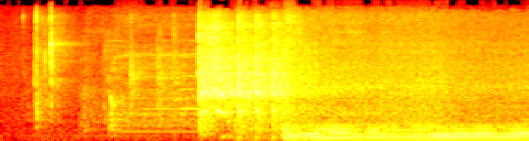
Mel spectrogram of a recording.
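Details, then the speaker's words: Motorcycle started using an Antigravity power bank jumper cable; a few clicks, then the engine catches at once and settles to a steady idle: normal engine start. "right bike is on so you can go ahead and then remove the battery pack"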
